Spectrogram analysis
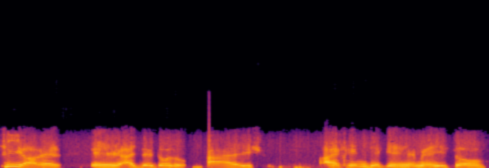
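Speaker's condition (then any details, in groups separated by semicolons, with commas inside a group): Cerebral palsy; cerebral palsy from birth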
